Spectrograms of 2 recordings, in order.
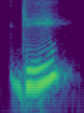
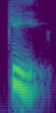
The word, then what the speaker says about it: gi: Gi, the final I is the ee sound. Gi.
